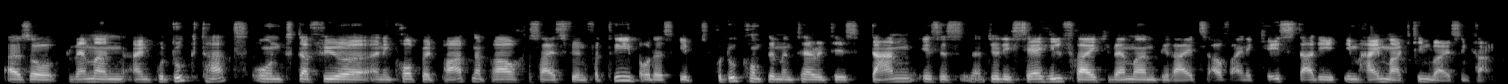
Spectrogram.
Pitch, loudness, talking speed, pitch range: 120 Hz, -21 LUFS, 150 wpm, 115-130 Hz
